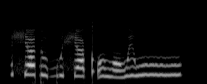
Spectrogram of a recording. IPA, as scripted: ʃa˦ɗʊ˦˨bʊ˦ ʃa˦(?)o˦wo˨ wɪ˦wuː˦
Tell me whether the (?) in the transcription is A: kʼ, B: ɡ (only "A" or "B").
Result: A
